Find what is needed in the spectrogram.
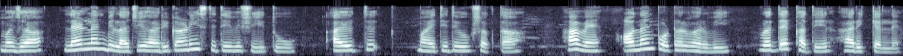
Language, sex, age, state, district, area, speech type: Goan Konkani, female, 18-30, Goa, Salcete, urban, read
